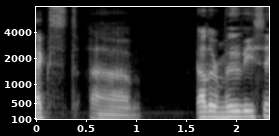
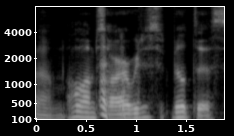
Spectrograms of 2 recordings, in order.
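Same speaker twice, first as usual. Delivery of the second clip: very quiet, soft, respectful, very polite tone; 12 dB quieter than usual. Imitating Mando talking to officers: very respectful Mando impression. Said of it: "very respectful to the officers".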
